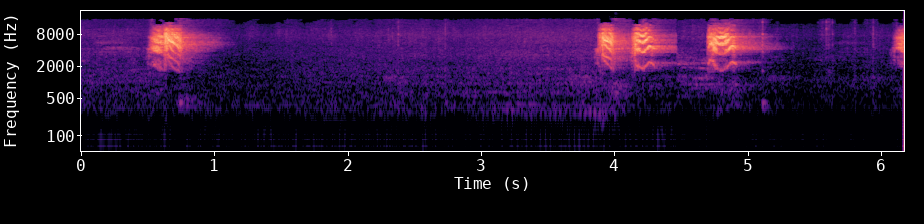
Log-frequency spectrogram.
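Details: A female double-collared seedeater of the 'piadeira' calling style, used to warm up males to sing, gives sharp high chips: one alone, a tight pair, another single after a pause, then one more at the end, in quiet surroundings.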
